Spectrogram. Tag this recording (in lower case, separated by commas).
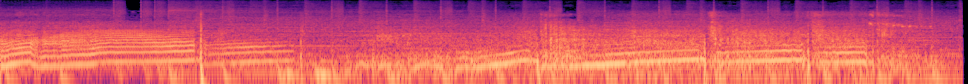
revving, music, car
